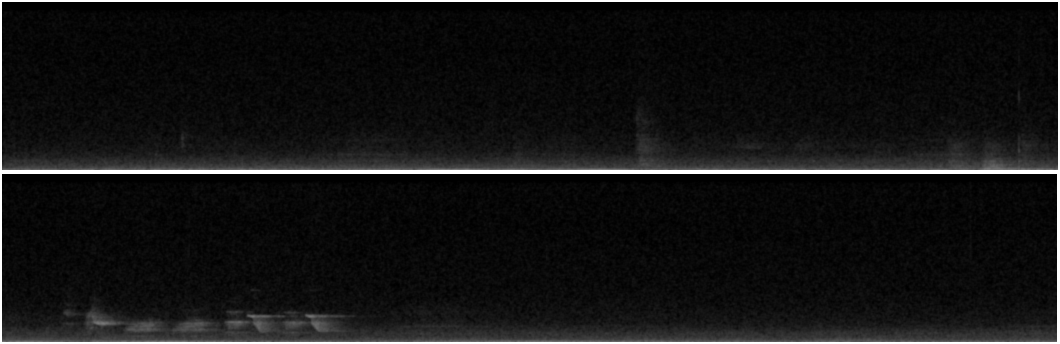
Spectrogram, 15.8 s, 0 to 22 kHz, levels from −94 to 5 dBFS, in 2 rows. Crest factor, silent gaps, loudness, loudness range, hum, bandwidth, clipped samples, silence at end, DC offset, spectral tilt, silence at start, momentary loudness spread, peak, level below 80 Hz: 16 dB; none; -54 LUFS; 5 LU; none; over 20 kHz; under 0.1%; 0 s; under 0.1%; -5.5 dB/octave; 0 s; 9 LU; -36 dBFS; -56 dBFS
